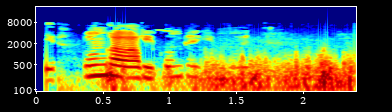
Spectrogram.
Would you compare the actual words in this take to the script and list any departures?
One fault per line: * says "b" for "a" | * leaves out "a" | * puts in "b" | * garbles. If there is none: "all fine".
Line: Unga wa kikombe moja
all fine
